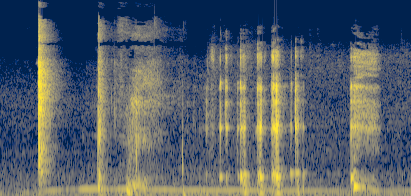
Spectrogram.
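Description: A soft-tip dart hitting an electronic dartboard with a single sharp smack about half a second in, then a lighter click. After that come a run of quick short pulses and a steady low hum.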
